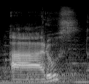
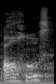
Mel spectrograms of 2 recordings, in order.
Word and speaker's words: Aarhus: primera ciudad fue ojus o para los hispanohablantes Sería más claro identificar como arus arus Pero se pronuncia ojus en en danés y de allí conocí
